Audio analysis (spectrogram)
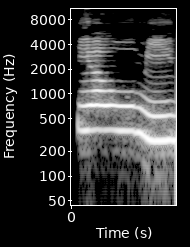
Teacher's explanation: Kata yaumi huruf ya makhrajnya itu di tengah lidah dan langit-langit mulut. Huruf wau yang makhrajnya itu di bibir yang menutup rapat.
